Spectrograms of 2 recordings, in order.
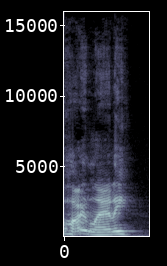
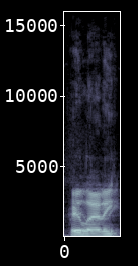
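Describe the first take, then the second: First: It is said in his normal voice. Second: It is said in a lower voice.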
